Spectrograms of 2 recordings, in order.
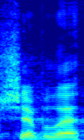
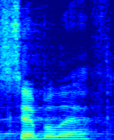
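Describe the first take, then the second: First: The word begins with an sh sound. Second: The word begins with an s sound. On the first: This is how speakers of another dialect said it. "you pronounce the same letter as sh or s" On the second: This is how speakers of one dialect said it. "you pronounce the same letter as sh or s"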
